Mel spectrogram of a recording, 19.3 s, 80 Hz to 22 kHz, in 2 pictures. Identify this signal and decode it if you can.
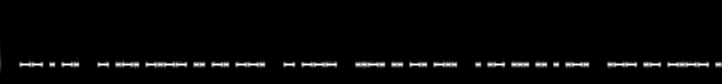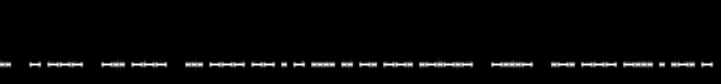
Morse code, heard as a keyed tone, about 30 wpm, 1000 Hz. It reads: MEN TRYING TO FIND EASIER WAYS TO DO SOMETHING. <BT> ROBERT
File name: qotdfiles / 30wpm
